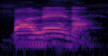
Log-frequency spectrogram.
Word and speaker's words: balena: Balena.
